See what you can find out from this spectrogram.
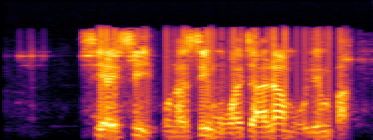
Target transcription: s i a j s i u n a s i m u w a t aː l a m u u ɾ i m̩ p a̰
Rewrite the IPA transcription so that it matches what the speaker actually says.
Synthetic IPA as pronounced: s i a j s i u n a s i m u w a t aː l a m u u l i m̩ p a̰

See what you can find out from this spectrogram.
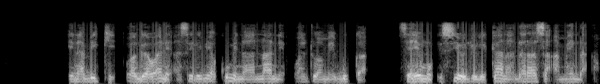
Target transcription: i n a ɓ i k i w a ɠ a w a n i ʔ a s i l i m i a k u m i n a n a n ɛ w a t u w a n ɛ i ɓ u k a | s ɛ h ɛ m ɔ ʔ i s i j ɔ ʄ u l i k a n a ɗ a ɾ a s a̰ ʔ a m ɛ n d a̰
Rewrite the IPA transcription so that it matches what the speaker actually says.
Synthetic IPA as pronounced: i n a ɓ i k i w a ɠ a w a n i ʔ a s i l i m i a k u m i n a n a n ɛ w a t u w a m ɛ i ɓ u k a | s ɛ h ɛ m u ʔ i s i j ɔ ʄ u l i k a n a ɗ a ɾ a s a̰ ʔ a m ɛ n d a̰

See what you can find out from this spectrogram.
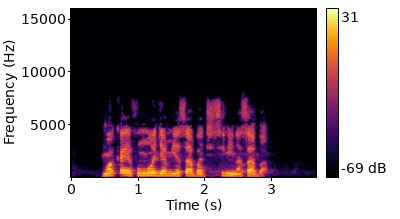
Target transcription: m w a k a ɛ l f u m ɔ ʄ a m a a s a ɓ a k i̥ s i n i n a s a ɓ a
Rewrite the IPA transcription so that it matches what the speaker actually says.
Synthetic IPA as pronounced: m w a k a ɛ l f u m ɔ ʄ a m i a s a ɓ a t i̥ s i n i n a s a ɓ a

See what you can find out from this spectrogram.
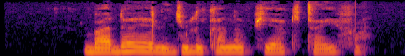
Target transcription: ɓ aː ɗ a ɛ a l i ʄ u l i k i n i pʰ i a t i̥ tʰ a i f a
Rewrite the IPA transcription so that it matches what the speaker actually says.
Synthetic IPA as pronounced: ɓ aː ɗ a ɛ a l i ʄ u l i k a n a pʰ i a k i̥ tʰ a i f a

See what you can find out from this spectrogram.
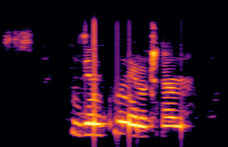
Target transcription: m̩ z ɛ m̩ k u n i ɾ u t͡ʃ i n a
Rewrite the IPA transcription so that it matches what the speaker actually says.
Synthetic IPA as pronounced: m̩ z i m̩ k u n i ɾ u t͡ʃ a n a

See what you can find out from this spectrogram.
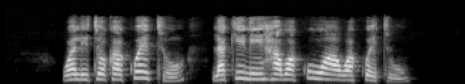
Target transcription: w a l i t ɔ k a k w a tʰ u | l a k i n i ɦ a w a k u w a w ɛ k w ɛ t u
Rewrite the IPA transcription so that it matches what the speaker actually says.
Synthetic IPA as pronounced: w a l i t ɔ k a k w ɛ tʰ u | l a k i n i ɦ a w a k u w a w a k w ɛ t u

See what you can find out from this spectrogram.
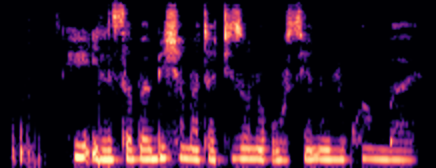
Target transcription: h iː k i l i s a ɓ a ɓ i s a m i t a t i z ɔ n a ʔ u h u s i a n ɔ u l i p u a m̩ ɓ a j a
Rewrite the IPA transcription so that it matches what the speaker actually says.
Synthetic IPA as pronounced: h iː ʔ i l i s a ɓ a ɓ i ʃ a m a t a t i z ɔ n a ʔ u h u s i a n ɔ u l i k u a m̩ ɓ a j a

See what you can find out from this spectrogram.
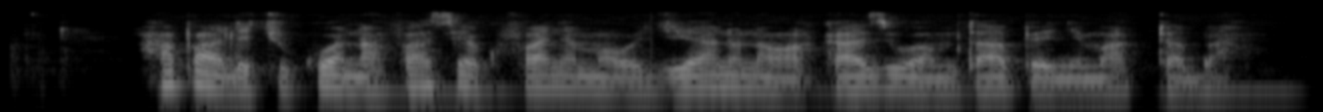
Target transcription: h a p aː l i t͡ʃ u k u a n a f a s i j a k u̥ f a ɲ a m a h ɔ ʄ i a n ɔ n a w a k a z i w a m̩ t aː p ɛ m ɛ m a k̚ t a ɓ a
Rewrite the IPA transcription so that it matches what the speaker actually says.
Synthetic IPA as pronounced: h a p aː l i t͡ʃ u k u a n a f a s i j a k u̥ f a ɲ a m a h ɔ ʄ i a n ɔ n a w a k a z i w a m̩ t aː p ɛ ɲ ɛ m a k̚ t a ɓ a

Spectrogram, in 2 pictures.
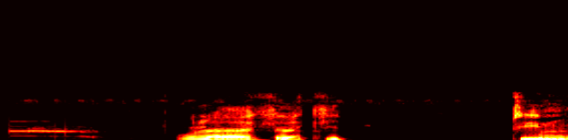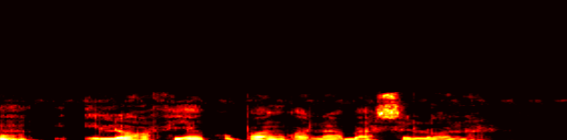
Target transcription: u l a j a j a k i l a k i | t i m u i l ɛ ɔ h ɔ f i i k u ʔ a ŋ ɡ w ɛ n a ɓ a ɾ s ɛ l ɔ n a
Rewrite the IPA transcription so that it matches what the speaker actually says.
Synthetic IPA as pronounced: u l a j a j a k i l a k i | t i m u i l i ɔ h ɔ f i a k u p a ŋ ɡ w a n a ɓ a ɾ s ɛ l ɔ n a

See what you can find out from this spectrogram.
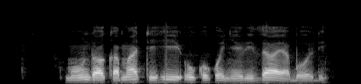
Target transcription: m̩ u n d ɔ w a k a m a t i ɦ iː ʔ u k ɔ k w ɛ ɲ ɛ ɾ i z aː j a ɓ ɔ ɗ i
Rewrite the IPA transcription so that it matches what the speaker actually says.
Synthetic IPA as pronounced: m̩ u n d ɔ w a k a m a t i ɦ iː ʔ u k ɔ k w ɛ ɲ ɛ ɾ i ð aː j a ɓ ɔ ɗ i

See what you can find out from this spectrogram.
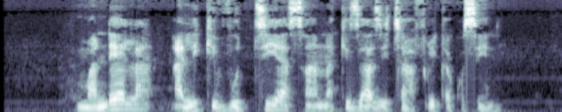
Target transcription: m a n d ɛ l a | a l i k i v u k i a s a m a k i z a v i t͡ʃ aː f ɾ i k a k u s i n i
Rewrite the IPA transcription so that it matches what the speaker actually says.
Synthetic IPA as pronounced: m a n d ɛ l a | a l i k i v u t i a s a n a k i z a z i t͡ʃ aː f ɾ i k a k u s i n i

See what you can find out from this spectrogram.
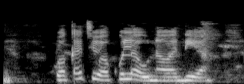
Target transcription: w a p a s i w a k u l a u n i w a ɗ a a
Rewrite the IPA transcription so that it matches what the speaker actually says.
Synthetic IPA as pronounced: w a k a t i w a k u l a u n a w a ɗ i a

